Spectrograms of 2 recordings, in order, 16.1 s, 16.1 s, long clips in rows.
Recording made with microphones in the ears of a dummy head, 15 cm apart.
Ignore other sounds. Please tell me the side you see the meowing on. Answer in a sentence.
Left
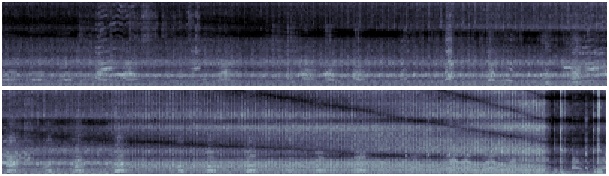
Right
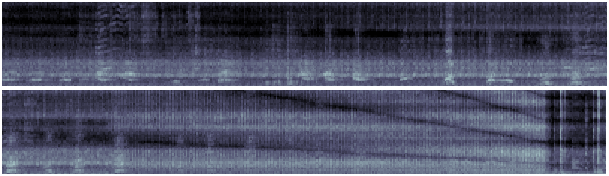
You can hear the meowing on the left.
